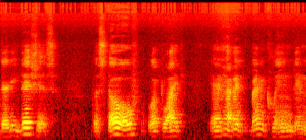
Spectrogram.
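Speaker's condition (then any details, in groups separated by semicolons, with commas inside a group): Cerebral palsy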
